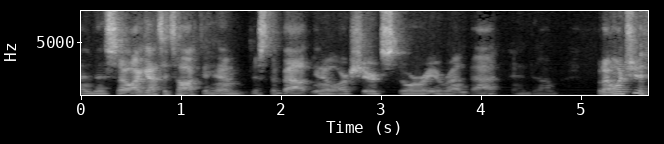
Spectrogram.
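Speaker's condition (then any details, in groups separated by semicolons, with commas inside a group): Cleft lip and palate; from birth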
